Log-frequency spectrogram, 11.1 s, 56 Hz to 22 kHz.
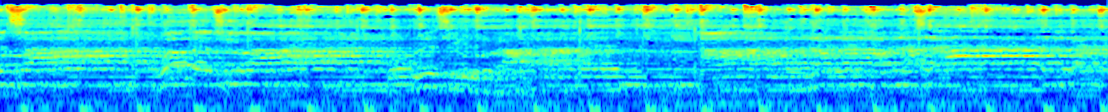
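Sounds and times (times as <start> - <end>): loud live rock band: 0.0 - 11.0.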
